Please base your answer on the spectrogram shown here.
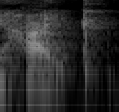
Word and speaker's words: hike: Hike. Yep, another sneaky E, making it say its name.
